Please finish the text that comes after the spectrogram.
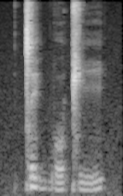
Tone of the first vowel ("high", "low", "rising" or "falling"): falling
